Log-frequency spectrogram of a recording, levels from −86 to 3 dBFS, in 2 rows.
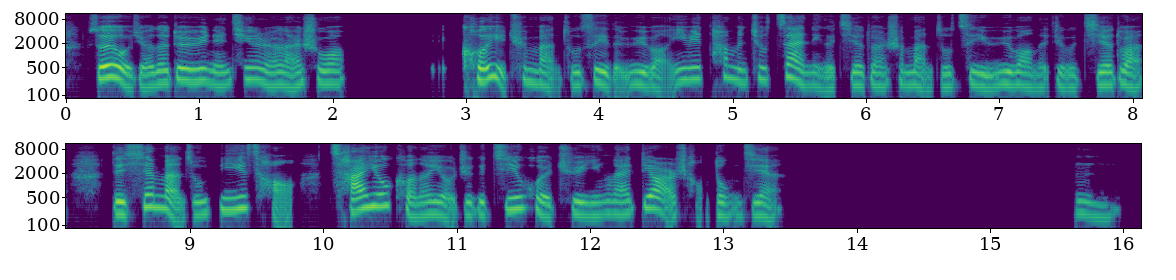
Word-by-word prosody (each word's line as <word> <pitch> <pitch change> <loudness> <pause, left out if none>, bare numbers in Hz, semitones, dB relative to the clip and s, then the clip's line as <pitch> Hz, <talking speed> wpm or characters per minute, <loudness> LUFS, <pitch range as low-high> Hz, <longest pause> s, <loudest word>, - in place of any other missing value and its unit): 所 265 - +8
以 290 - +11
我 - - +6
觉 165 +1 -3
得 210 - +2
对 235 -2 +4
于 230 -1 +1
年 190 0 -4
轻 245 +2 -2
人 195 -4 -2
来 185 -1 -2
说， 205 +3 -1 0.8
可 235 0 +5
以 - - +1
去 230 - -5
满 195 -3 -3
足 185 - -6
自 200 - -5
己 200 - +3
的 - - -7
欲 195 -1 -3
望， - - -5
因 230 +4 -3
为 255 - 0
他 290 - -4
们 230 -5 -5
就 245 +3 -4
在 265 -2 +3
那 180 -1 -9
个 - - -6
阶 185 -1 -4
段 175 -1 -6
是 200 - -4
满 185 -1 -5
足 170 - -8
自 190 - -6
己 180 - -2
欲 190 +4 -2
望 180 -3 -3
的 - - -10
这 - - -8
个 80 - -8
阶 190 0 -1
段， 200 +1 -1 0.3
得 200 - +6
先 295 +9 +2
满 255 -2 +4
足 190 +1 -3
第 235 +3 -4
1 265 - +3
层， 275 - -3 0.3
才 - - +7
有 305 +1 +4
可 175 - -2
能 190 +3 -2
有 185 - -3
这 185 - -4
个 195 - -2
机 245 +6 -1
会 235 -11 -1
去 195 -2 -2
迎 180 +2 -6
来 200 0 -1
第 270 +5 0
2 255 - +4
场 - - -7
洞 185 -2 -5
见。 185 +6 -4 2.2
嗯。 195 +1 -10
200 Hz, 250 characters per minute, -22 LUFS, 185-240 Hz, 2.2 s, 以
